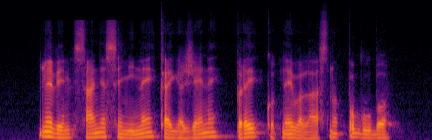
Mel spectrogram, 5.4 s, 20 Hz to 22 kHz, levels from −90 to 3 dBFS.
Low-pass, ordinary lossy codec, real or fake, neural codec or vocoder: 19.8 kHz; Opus, 16 kbps; fake; autoencoder, 48 kHz, 32 numbers a frame, DAC-VAE, trained on Japanese speech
